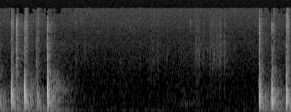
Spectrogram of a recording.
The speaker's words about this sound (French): Frappe à la porte, tu connaîtras ton rival.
